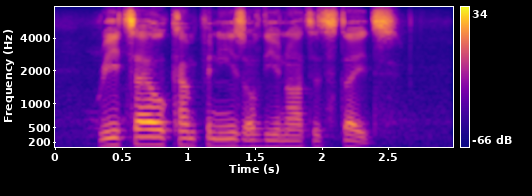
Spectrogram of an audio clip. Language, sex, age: English, male, 19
